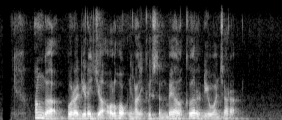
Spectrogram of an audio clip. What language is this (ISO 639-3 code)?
sun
